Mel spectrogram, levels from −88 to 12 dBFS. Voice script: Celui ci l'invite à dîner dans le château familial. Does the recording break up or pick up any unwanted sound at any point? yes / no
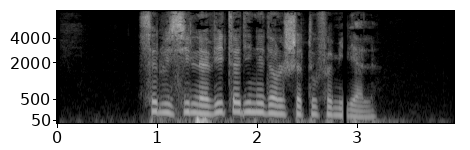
yes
